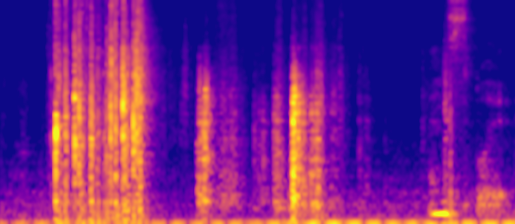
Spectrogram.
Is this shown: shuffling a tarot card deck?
yes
